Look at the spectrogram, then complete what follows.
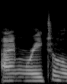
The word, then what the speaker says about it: Raechl: I'm Rachel, but it's spelled funny. It's Raechl.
